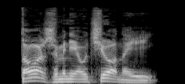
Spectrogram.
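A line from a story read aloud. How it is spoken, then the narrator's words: Snorted. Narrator (Russian): фыркнул усач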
